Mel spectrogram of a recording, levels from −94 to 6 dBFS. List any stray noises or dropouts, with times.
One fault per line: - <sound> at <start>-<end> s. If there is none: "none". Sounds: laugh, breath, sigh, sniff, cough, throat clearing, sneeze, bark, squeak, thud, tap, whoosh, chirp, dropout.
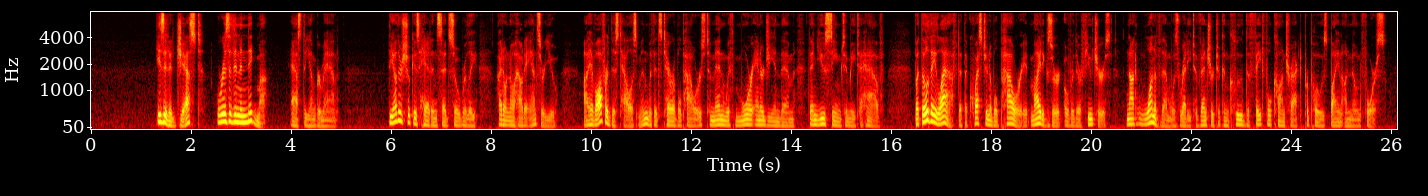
none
